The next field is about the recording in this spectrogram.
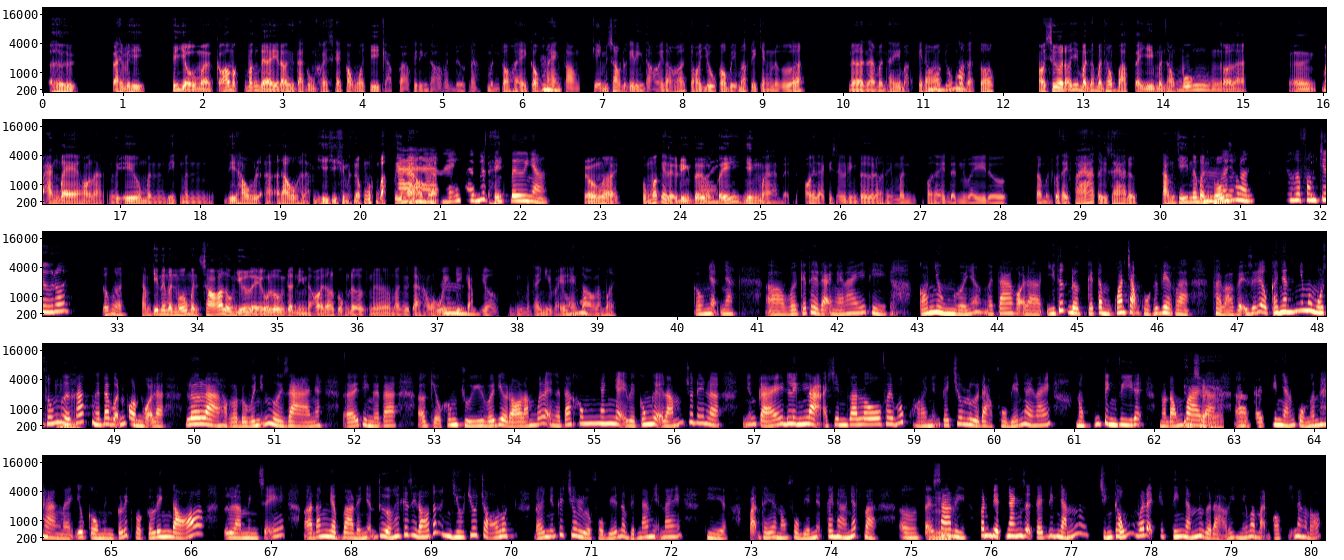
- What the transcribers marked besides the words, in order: laughing while speaking: "vì"; tapping; distorted speech; laughing while speaking: "gì, mình hổng muốn bật"; laugh; static; in English: "link"; in English: "click"; in English: "link"
- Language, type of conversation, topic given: Vietnamese, podcast, Làm thế nào để bảo vệ dữ liệu cá nhân trên điện thoại?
